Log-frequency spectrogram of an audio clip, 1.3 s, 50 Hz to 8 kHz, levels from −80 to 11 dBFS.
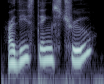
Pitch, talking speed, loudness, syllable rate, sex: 225 Hz, 185 wpm, -14 LUFS, 6.1 syllables/s, female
